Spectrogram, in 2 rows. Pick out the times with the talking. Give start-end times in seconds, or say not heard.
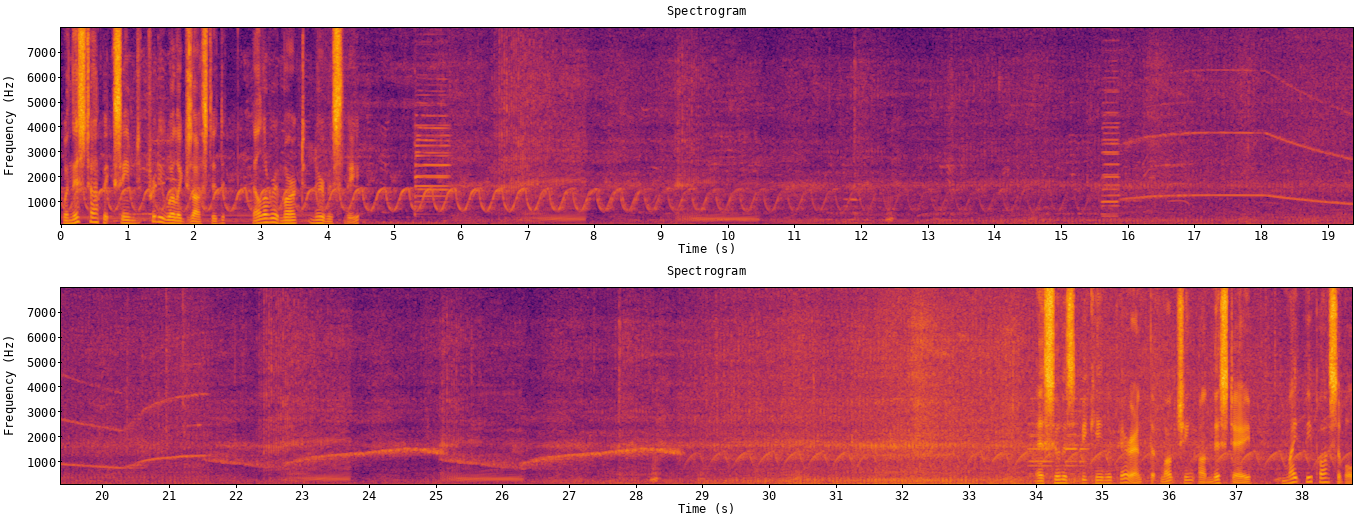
0.0-4.5, 34.0-38.7.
